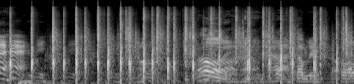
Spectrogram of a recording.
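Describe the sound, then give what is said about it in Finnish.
A group claps together for the actor Ola Tuominen in a fast, irregular patter of sharp hand claps, with voices calling out partway through, underneath the applause. “Täällä taputettiin Olalle jo oikein porukalla.”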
